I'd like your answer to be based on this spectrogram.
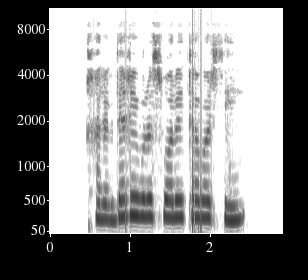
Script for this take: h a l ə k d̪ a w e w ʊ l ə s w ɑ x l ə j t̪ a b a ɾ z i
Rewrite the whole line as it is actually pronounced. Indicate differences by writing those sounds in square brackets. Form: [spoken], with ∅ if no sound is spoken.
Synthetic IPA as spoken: [x] a l ə k d̪ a [ɣ] e w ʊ l ə s w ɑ [∅] l ə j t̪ a [w] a ɾ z i

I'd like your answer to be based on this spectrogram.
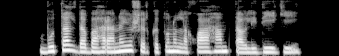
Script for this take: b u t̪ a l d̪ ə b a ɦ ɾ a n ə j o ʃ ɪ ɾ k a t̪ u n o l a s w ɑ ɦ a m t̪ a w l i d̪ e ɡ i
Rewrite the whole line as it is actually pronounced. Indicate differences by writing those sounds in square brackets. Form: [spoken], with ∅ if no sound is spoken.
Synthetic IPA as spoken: b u t̪ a l d̪ ə b a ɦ ɾ a n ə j o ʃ ɪ ɾ k a t̪ u n o l a [x] w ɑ ɦ a m t̪ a w l i d̪ e ɡ i

